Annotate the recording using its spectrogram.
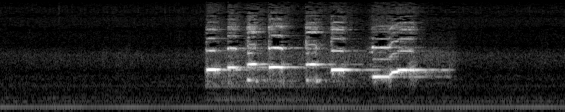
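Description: A quick, high whistle-like melody of about a dozen short stepping notes with one brief upward slide, starting about a second and a half in and lasting about two seconds, over a low steady hum.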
